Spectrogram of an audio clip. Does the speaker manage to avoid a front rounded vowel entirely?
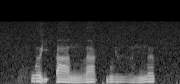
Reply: yes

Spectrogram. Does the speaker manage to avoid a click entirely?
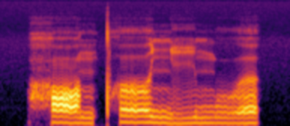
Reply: yes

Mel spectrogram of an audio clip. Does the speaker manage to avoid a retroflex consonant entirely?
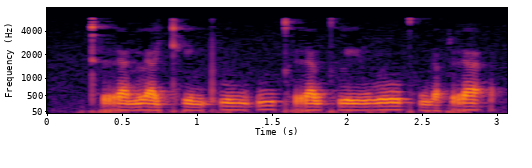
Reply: yes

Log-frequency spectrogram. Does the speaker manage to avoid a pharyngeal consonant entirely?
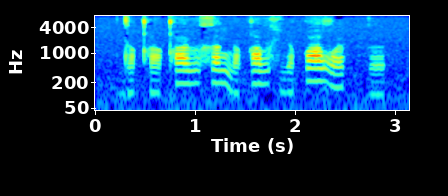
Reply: yes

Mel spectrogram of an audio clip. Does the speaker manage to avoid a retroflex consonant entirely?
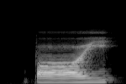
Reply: yes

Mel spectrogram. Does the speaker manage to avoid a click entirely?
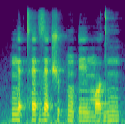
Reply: yes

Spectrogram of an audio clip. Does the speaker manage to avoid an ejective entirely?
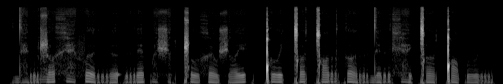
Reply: yes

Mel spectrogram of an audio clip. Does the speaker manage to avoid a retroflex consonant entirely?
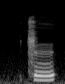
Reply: no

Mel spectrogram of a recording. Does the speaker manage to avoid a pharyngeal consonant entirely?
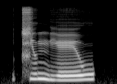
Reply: yes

